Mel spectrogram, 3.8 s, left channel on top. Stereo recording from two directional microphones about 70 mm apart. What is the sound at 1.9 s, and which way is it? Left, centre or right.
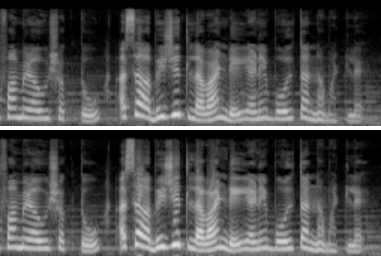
A woman's voice, right.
